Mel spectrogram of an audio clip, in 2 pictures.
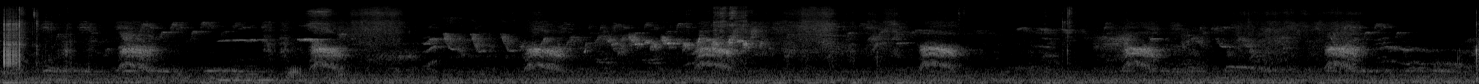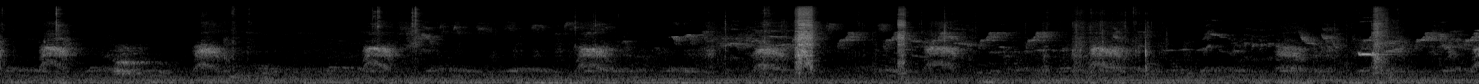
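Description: Birds calling, short calls repeating roughly once a second, with one sharp knock about two-thirds of the way through.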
